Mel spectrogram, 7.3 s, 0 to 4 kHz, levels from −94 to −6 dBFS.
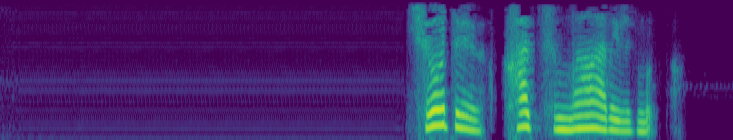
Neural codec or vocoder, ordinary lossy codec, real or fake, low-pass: codec, 16 kHz in and 24 kHz out, 0.6 kbps, FocalCodec, streaming, 2048 codes; MP3, 16 kbps; fake; 3.6 kHz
